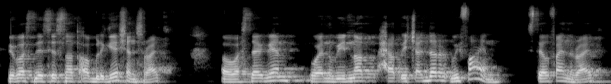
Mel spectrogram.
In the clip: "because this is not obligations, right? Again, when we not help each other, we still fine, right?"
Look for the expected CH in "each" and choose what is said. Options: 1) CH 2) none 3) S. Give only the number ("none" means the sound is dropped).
1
